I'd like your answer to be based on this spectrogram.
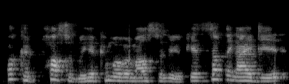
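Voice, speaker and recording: A man's voice: on the high side, expressive, quick pace, a bit bright. A man voicing a fussy, anxious, polite protocol droid with prim, formal diction in an online table read. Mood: fretful. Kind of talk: amateur table read over video call. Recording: muffled video-call audio.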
